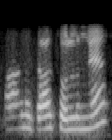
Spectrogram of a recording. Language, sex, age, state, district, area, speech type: Tamil, female, 18-30, Tamil Nadu, Vellore, urban, conversation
